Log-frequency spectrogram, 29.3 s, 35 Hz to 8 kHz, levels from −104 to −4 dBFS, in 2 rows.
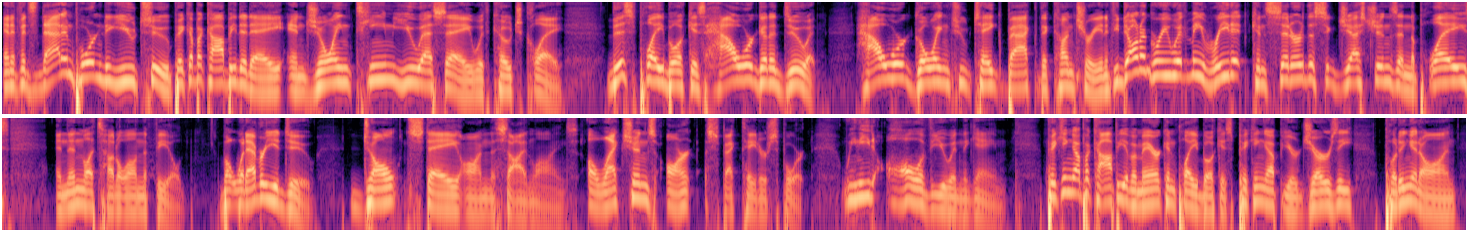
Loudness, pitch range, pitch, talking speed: -20 LUFS, 105-165 Hz, 135 Hz, 195 wpm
